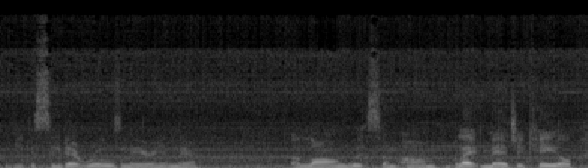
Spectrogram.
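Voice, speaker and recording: In a room with audible echo and noticeable background noise, a woman speaks at a fairly quick pace with a very deep, low pitch. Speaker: gardening vlogger. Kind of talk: casual garden tour vlog. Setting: outdoors in garden.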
